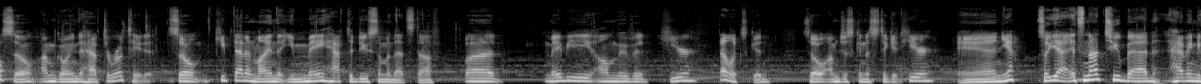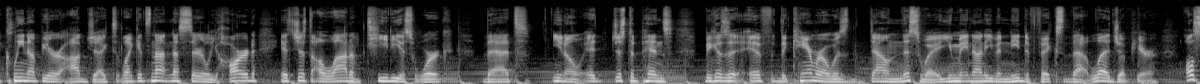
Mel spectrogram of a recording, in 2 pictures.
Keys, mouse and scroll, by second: 0.6 r, 2.3 scroll up 2, 2.8 shift+middle click, 3.3-3.6 scroll up 2, 3.8 shift+middle click, 4.5 g, 9.4 click, 9.8 scroll down 2, 10.3 middle click, 12.4 scroll up 1, 16.2-17.2 scroll up 1, 17.2 scroll down 3, 19.1-21.3 middle drag, 22.7 middle click, 23.6 scroll down 1.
